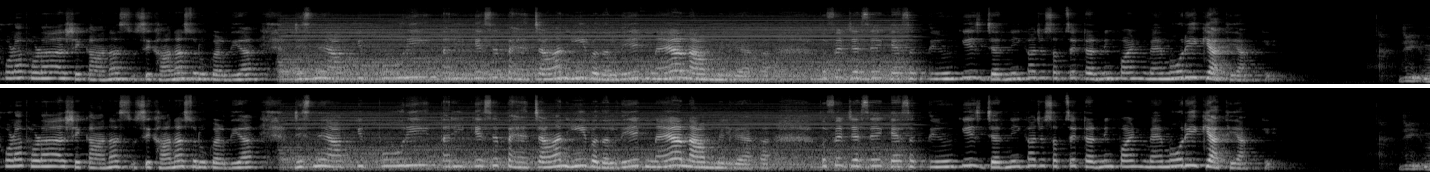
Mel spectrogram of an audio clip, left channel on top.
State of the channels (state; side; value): normal; both; correlation 0.89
